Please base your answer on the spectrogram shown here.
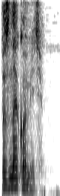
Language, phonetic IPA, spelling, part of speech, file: Russian, [pəznɐˈkomʲɪtʲ], познакомить, verb, Ru-познакомить.ogg
- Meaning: to introduce, to acquaint, to familiarize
